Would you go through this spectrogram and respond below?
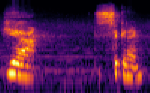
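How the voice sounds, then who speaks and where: A woman's voice: on the low side, steady tone, takes it slowly, soft background music. A woman voicing a scheming, easily exasperated male trickster of chaos in a fan fiction reading, theatrical and grumbling. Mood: reluctant.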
